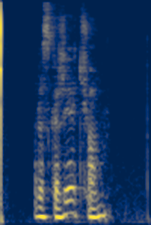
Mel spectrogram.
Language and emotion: Russian, neutral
